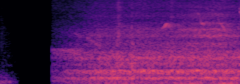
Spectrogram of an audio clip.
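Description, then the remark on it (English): A dense, steady drone of many honeybees buzzing from an opened hive during a spring hive check, starting abruptly after a brief silence and holding loud and continuous, with a few individual bees whining past. “I've looked in the bees and opened them up this weekend, which means taking out the floors, having a look in the top, checking that they're all right, moving any frames to the outside that might need replacing, and then putting on a queen excluder”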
